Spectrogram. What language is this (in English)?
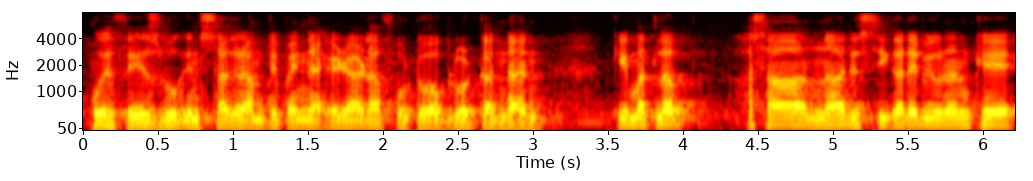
Sindhi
